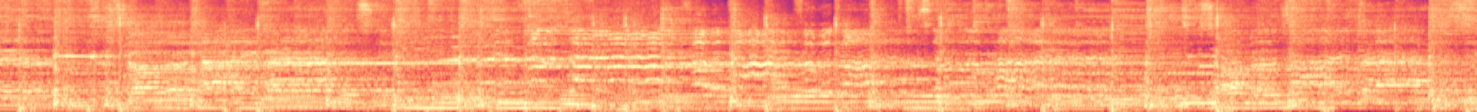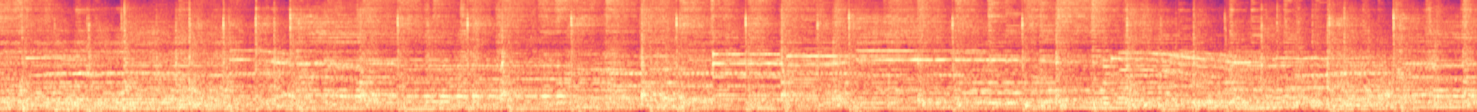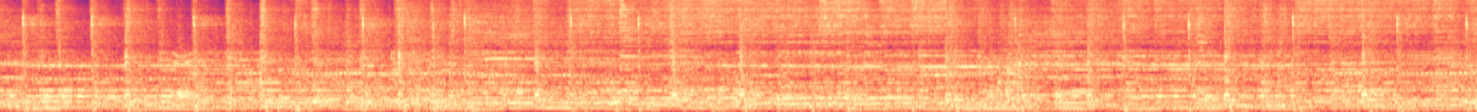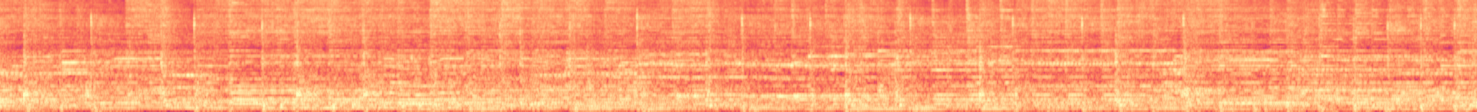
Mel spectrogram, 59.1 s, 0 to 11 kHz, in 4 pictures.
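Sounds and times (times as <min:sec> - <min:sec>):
acoustic guitar melody: 0:00.0 - 0:59.0
live country band playing: 0:00.0 - 0:59.0.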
